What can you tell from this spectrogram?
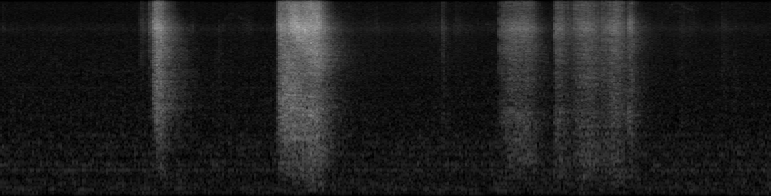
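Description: Cloth rustling as a fabric cover is pulled and tucked along the edge of a bed base: a brief scrape, then a louder half-second rustle about three seconds in, then rougher rustling around five to six seconds in.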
